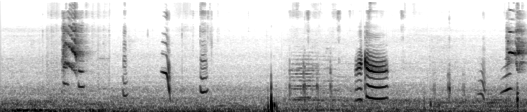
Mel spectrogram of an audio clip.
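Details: Pet ringneck parrots with scattered short squeaks and harmonic chattering syllables, one buzzy stacked call, and a sudden tap partway through over steady low room hum.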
